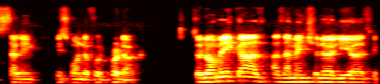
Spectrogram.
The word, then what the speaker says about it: Dominica: good it is spelled d-o-m-i-n-i-c-e it is not dominican republic it is pronounced dominica and situated between walu and martinique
